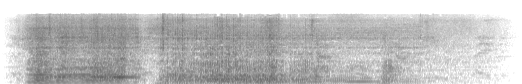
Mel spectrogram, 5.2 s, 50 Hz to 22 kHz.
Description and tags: Dragging a chair with two hands
This sound was recorded at the Campus of Poblenou of the Pompeu Fabra University, in the area of Tallers in the Classroom number 54.030 at the bottom of the room. It was recorded between 14:00-14:20 with a Zoom H2 recorder. The sound consist in a noisy tonal high amplitude signal due to the drag of a chair with the room floor.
